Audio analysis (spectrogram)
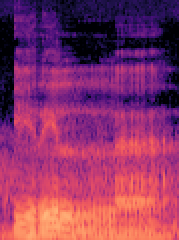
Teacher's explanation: lafaz Allah lafzul jalalah didahului oleh kasroh, jadi dibacanya tipis ya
